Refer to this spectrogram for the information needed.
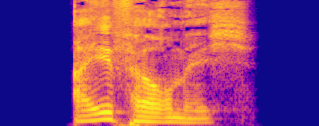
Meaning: egg-shaped, oval
- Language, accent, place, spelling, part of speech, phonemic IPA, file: German, Germany, Berlin, eiförmig, adjective, /ˈaɪ̯ˌfœʁmɪç/, De-eiförmig.ogg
